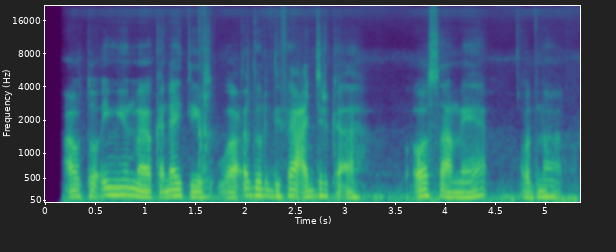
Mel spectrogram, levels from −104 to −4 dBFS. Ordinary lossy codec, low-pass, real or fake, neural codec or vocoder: none; none; fake; codec, 44.1 kHz, 7.8 kbps, DAC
